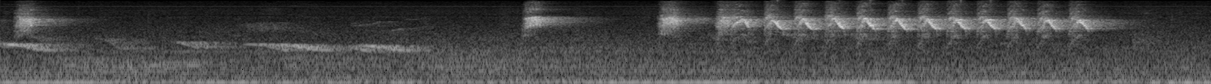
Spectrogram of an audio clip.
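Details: Sogon singing energetically, opening with a few short high notes and thin descending whistles, then a fast run of about twelve sharp high chips in steady succession; low background hum throughout.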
